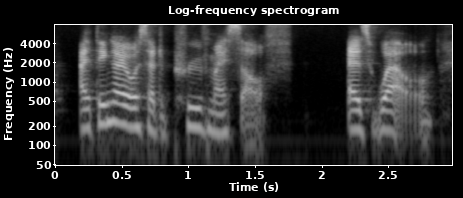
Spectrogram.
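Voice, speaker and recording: A woman with a normal speaking voice talks at a medium pitch and a moderate pace. The recording is very clean, with a silent background. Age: 30s. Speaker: sales consultant. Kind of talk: podcast interview.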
